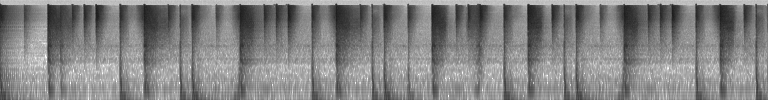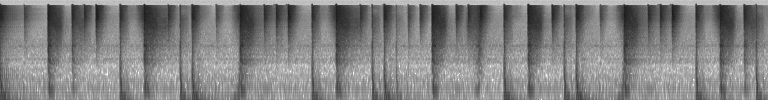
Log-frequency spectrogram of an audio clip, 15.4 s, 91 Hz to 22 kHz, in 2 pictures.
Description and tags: oldschool-glitchy1
Glitchy old-school beat
drums, beats, glitch, beat, oldschool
